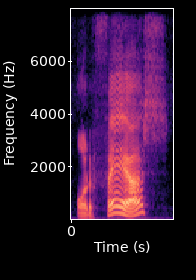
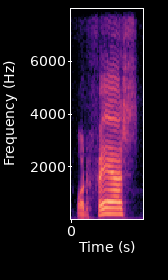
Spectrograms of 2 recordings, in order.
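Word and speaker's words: Ορφέας: Orpheus and Eurydice are names, and this is the English pronunciation of those names. In modern Greek, we pronounce them as Orpheas and Eurydice. Orpheas, Eurydice. And this is the pronunciation I will be using in this video.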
